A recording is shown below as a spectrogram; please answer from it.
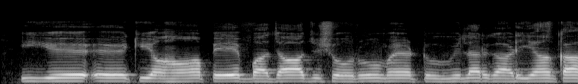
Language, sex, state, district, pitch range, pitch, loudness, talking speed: Hindi, male, Himachal Pradesh, Shimla, 145-150 Hz, 145 Hz, -15 LUFS, 115 wpm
